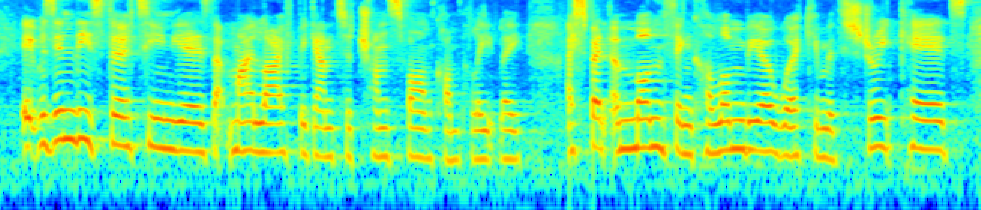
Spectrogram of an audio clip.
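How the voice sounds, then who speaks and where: With a strong Yorkshire accent, a woman at medium pitch speaks at a moderate pace and with fairly even intonation. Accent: thick Yorkshire. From Yorkshire, northern England. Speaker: pastor and missions founder. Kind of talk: televised teaching talk.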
